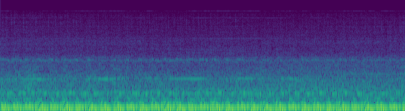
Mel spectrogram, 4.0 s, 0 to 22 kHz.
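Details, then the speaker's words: Warm Harley-Davidson Street Bob, Stage 1 tuned, idling in the street: lumpy V-twin beat with an off rhythm, RPM surging to about 970–1020 then settling near 1000; a throttle blip levels it out briefly before the surge returns. "you can see the RP M are surging up to like 970 you can hear kind of that off Rhythm RPM now watch me blip the throttle and it went ahead and leveled back out and then it's going to start again"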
